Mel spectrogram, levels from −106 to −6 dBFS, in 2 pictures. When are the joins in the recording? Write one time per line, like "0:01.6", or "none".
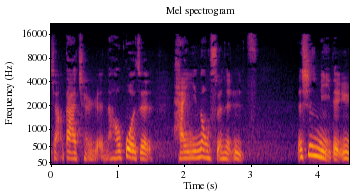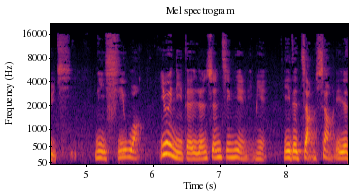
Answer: none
